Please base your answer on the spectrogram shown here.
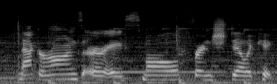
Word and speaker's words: macarons: And she's like oh no no no lady you don't say it like that. So tell us what is the difference between macaroons and what you sell which is we make macarons. Macarons are a small French delicate cookie made with almond flour.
